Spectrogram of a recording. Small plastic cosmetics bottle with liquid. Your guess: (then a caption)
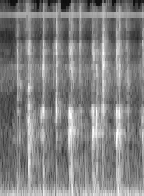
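Watery. A new plastic bottle of eyeshadow primer elixir with thin, watery liquid inside is shaken by hand. It makes a quick run of light, bright sloshing ticks and clicks. The sound matches the very runny product inside.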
